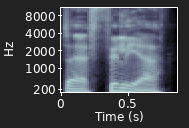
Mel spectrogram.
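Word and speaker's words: Fillier: Saying there's a player in Canadian women's hockey team in the Olympics who's last last name is Filla, pronounced Fillia.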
